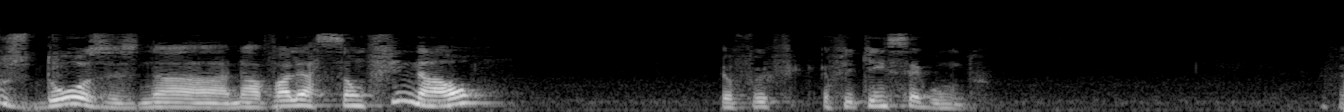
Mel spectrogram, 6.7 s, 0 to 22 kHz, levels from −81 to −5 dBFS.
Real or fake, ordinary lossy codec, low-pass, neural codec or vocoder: real; none; 7.2 kHz; none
